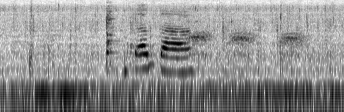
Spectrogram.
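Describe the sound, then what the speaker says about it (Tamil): Tomatoes and drumstick pieces sauté in hot oil with masala, turmeric and chilli powder for a village-style sardine fish curry, giving a steady close sizzle with faint stirring and a brief voice over it. "தக்காளி முருங்கைக்காயெல்லாம் எண்ணெயிலே வதங்கிருச்சு"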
